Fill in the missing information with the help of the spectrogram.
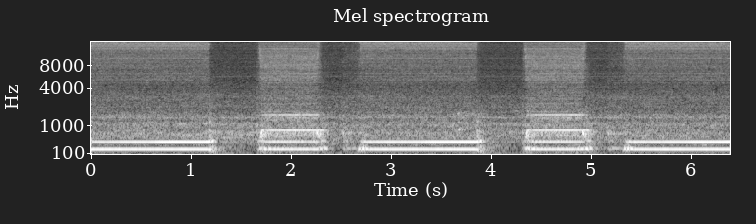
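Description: Creality K1 3D printer's stepper motors whining steadily as the bed and hot end travel on their freshly greased rods. The whine comes in a repeating cycle: a longer low tone, a short pause, then a shorter, higher-pitched tone and another pause, about every two and a half seconds.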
